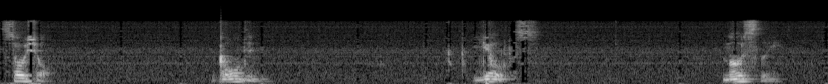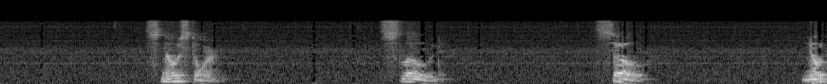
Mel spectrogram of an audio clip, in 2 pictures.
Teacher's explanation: Russian speakers should be careful not to turn the long o in to all effectively flattening the sound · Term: the long Oh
